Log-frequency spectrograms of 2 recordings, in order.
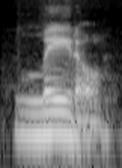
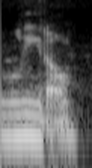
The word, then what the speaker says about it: Lidl: And usually for a whole wheat bread at least um it uh ladle. Thank you. I've been pronouncing it lidle.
